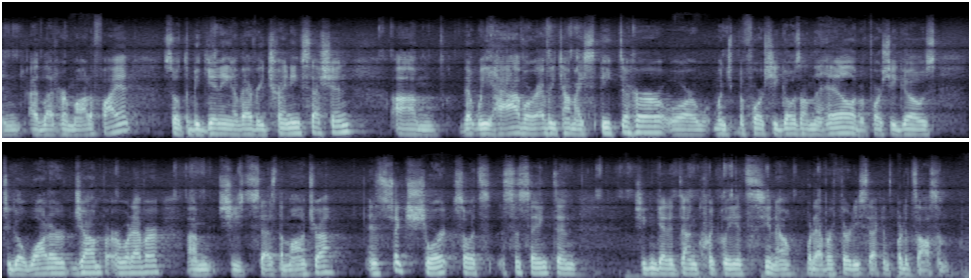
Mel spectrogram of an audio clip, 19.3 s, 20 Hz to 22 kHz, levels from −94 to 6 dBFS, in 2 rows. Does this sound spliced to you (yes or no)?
no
